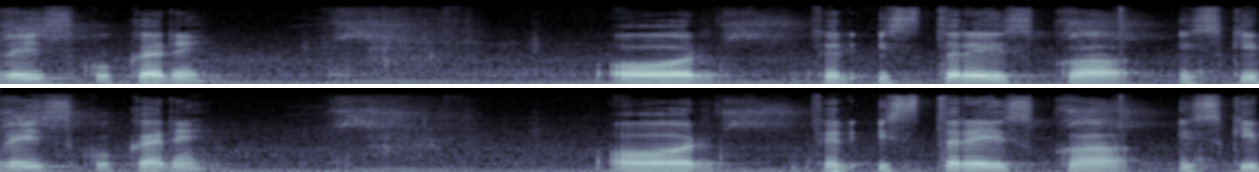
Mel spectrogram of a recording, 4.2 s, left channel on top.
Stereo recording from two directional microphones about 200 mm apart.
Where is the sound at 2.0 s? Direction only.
30° right (ahead or behind).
